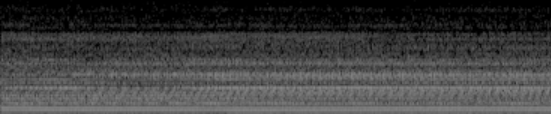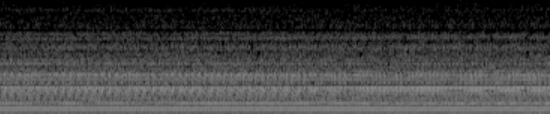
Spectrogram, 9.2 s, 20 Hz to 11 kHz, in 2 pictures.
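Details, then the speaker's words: IBM ThinkPad R52 laptop (2005 model, made 2006), long neglected, on adapter; steady high-pitched buzzy whine from power-on; very loud cooling fan, likely worn bearing. "켜자마자 펜 소이 엄청 큰데 어 심각하네요 스펜 상태가"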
